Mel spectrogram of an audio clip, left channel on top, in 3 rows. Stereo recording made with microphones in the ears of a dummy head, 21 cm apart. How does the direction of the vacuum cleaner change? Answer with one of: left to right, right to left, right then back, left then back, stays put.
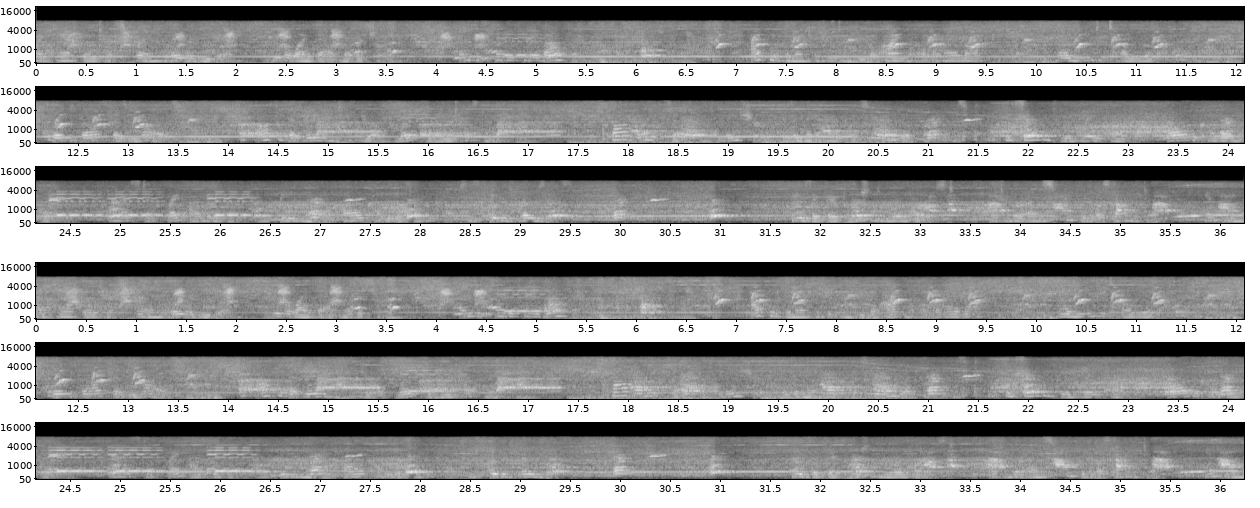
stays put.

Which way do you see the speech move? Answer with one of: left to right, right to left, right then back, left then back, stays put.
stays put.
